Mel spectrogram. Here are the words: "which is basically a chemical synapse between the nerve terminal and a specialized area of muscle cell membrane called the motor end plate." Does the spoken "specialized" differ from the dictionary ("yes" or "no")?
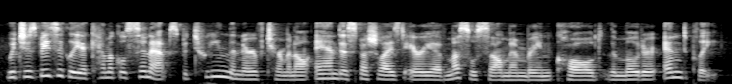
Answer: no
